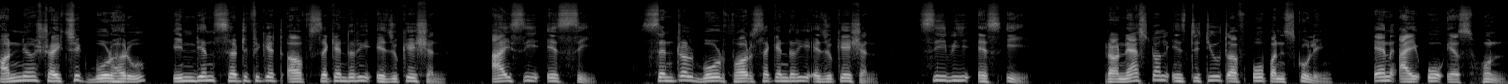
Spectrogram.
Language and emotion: Nepali, neutral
